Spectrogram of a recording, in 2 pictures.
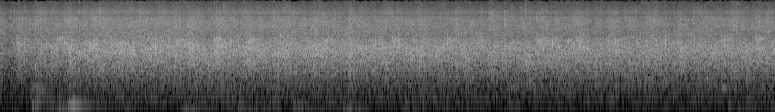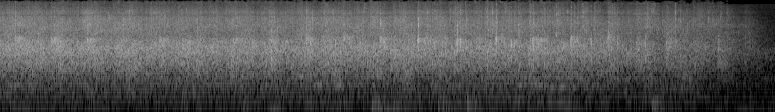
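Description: A crowd claps in a steady, dense round of applause honoring a man recognized for giving back to the community, holding at a strong, even level for about fifteen seconds before easing off at the end, with no talking.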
